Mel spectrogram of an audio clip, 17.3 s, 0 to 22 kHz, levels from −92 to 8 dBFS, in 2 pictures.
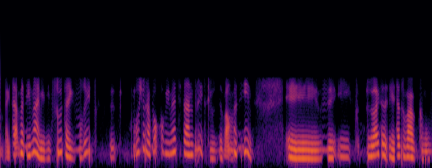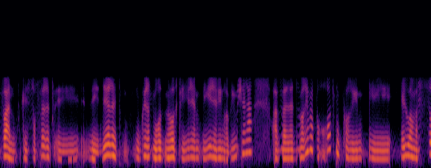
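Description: Speech heard entirely through the Codec 2 vocoder, heavily damaged at a rate that fits about 1.6 kbit/s. The decoder rebuilds the voice from sine waves, leaving it robotic and buzzy. A spectrogram shows blurred harmonic stripes and nothing above 3.8 kHz.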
